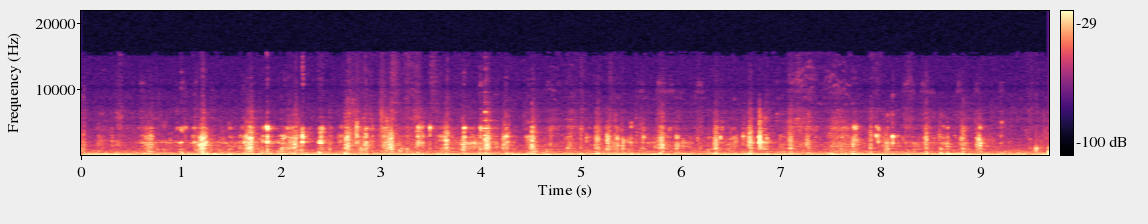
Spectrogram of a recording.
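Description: A person chewing a mouthful of wilted grilled romaine lettuce: faint, irregular wet clicks of the mouth, several a second, over a low steady hum.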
